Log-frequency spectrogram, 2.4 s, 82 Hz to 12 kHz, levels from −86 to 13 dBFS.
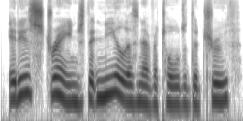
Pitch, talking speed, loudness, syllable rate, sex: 200 Hz, 270 wpm, -16 LUFS, 5.8 syllables/s, female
